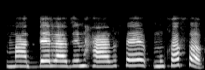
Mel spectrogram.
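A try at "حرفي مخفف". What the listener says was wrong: হারফে না, হারফি মুখাফাফ।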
